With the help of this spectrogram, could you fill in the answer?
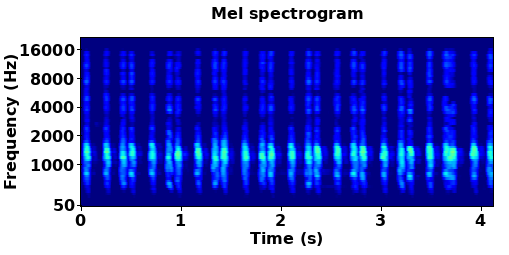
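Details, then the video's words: A chukar partridge gives a rapid, rhythmic string of rough clucks, roughly two per second and fairly even, some notes doubled, continuing without pause against a quiet background. "Keklik sesi. Keklik sesi Hunter. Chakor voice. chakor sound. chakor calling."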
